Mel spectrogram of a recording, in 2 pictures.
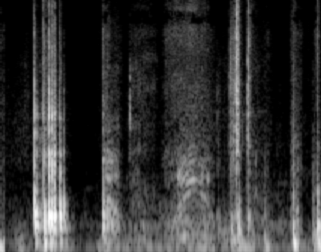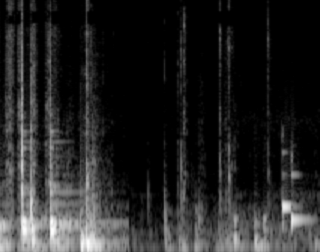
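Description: A string of sharp clicks and thunks from the car's interior controls being worked, with brief tonal sounds around the middle.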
